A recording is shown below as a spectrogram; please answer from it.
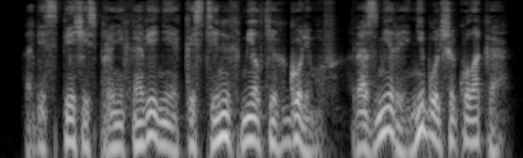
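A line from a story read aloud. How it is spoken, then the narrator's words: Boy whispering. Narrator (Russian): прошептал мальчишка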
